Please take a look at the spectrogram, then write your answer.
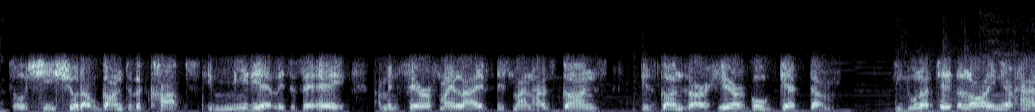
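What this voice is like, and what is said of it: Austrian-accented English. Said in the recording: “I can tell an accent pretty well, and I can tell that you're from Austria.”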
